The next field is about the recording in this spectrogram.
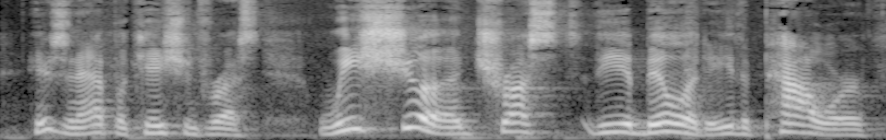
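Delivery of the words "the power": ordinary talk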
